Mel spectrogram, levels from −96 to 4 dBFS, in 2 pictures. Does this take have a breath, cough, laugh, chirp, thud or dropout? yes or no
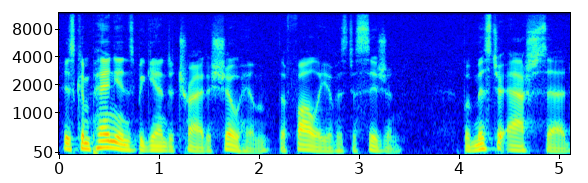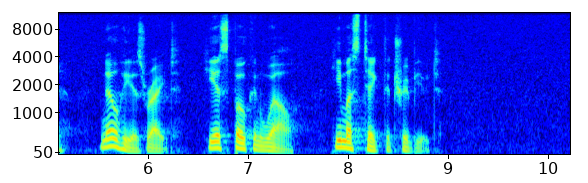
no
